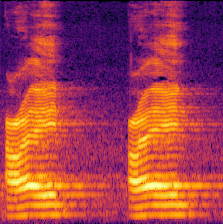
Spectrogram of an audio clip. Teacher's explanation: عین بیچ حلق سے عین ادا کیجئے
